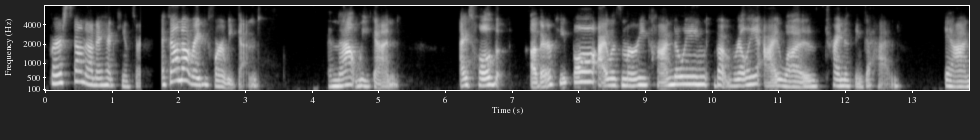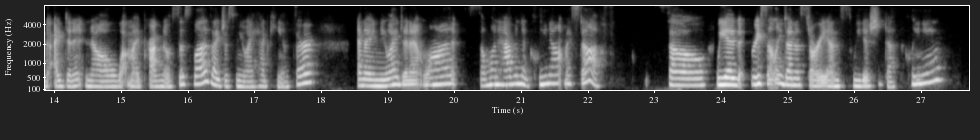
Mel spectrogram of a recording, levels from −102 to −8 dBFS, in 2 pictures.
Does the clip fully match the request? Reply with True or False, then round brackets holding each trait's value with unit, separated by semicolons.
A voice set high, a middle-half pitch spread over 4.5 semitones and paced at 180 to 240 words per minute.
False (230 Hz; 4.9 semitones; 150 wpm)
